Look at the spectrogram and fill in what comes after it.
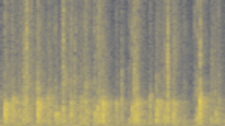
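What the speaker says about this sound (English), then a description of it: "give them a round of applause for being here" An audience breaks into lively, uneven applause, with many hands clapping close and loud in bursting waves over a short stretch.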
